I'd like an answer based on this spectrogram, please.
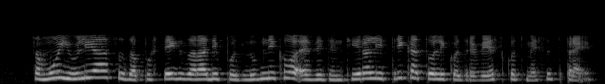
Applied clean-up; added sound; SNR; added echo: none; none; none; none.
